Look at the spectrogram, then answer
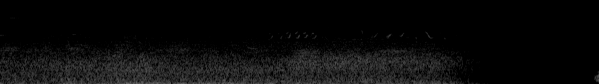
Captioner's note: soft Nature Sounds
